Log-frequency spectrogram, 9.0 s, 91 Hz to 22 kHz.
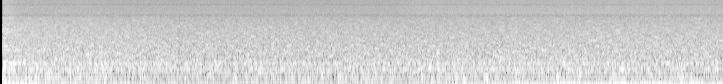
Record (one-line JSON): {"exhalation_length": "9.0 s", "exhalation_amplitude": 44, "exhalation_signal_mean_std_ratio": 1.17, "survey_phase": "beta (2021-08-13 to 2022-03-07)", "age": "65+", "gender": "Male", "wearing_mask": "No", "symptom_runny_or_blocked_nose": true, "symptom_onset": "8 days", "smoker_status": "Never smoked", "respiratory_condition_asthma": false, "respiratory_condition_other": false, "recruitment_source": "REACT", "submission_delay": "2 days", "covid_test_result": "Negative", "covid_test_method": "RT-qPCR"}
